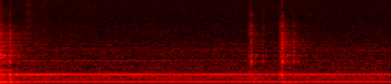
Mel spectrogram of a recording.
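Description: A drum is struck with a beater a few times, and a low tone rings on after each beat.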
